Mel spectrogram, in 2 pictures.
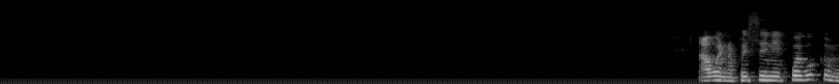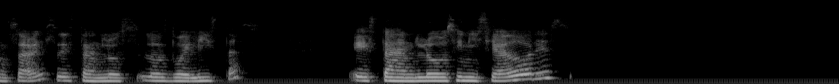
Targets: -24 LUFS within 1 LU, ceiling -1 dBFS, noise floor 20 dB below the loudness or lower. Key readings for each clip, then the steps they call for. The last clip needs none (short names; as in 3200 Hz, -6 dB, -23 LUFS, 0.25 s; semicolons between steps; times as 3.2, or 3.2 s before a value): hum 60 Hz; harmonics up to 240 Hz; hum level -60 dBFS; loudness -29.0 LUFS; peak -12.5 dBFS; loudness target -24.0 LUFS
-> de-hum 60 Hz, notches 4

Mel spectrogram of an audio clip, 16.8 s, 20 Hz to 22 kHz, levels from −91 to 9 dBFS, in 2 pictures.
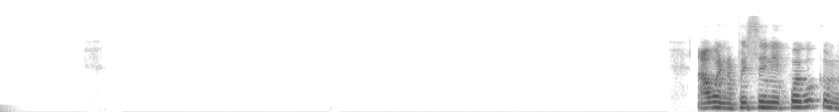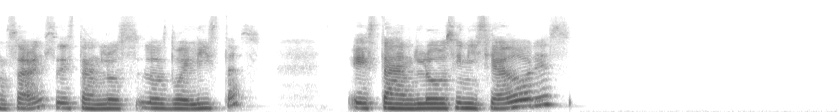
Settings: hum none; loudness -29.0 LUFS; peak -12.5 dBFS; loudness target -24.0 LUFS
-> gain +5 dB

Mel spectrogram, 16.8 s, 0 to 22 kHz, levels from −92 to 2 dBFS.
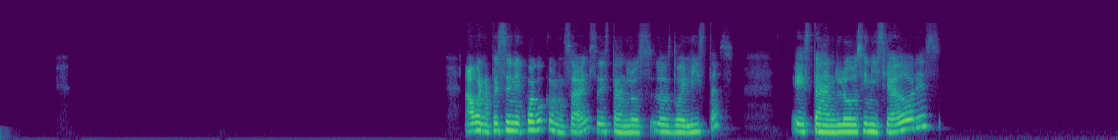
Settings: loudness -24.0 LUFS; peak -7.5 dBFS; noise floor -81 dBFS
